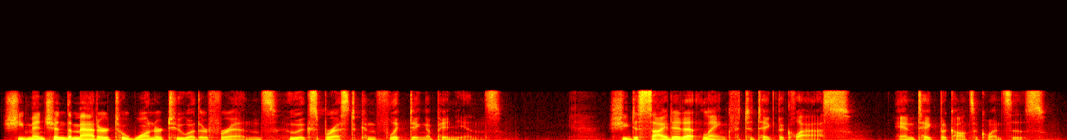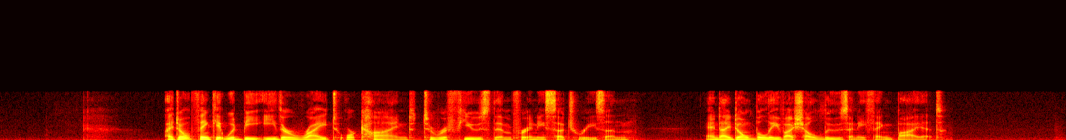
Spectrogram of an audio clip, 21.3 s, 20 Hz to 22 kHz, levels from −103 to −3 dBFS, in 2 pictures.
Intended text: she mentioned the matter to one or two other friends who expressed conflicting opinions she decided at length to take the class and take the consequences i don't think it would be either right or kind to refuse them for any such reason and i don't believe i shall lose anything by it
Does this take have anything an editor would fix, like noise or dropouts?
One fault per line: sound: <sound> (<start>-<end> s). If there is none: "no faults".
no faults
